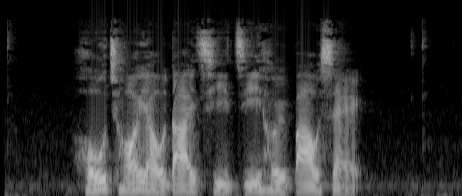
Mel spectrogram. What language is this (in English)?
Cantonese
